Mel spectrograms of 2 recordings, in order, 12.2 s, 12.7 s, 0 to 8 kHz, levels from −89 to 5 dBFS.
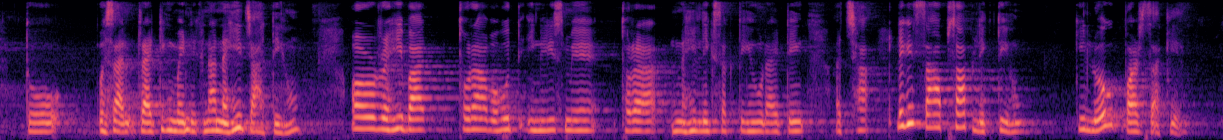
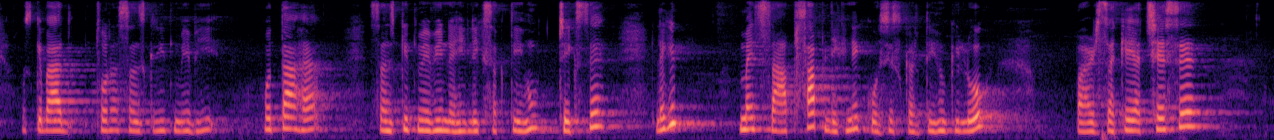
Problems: constant background noise, echo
